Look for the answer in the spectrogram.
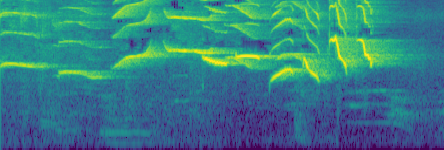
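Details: Gacor kacer, the Oriental magpie-robin, delivering masteran pancingan song: smooth drawn-out whistles rising in pitch, building into five loud, quick, sharply slurred notes before falling quiet.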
